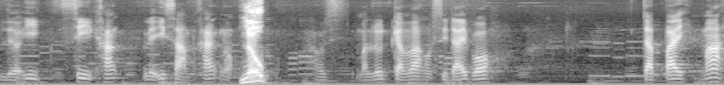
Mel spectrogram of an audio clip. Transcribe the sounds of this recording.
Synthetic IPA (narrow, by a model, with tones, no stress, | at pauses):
lɯ˨˩˦ɐʔiː˨˩k̚ | siː˨˩kʰa˧˥˨ŋ | lɛː˨˦ʔiː˨˩saː˨˦mkʰa˧˥˨ŋnɔ̰˧ʔno˦ | hʰa˧˦˩w | ma˧˥nlu˧˥˩nka˨nwaː˧ɦa˧˦wsi˧˦da˧˩jbɔː˧˦ | t͡ɕa˧pːa˨˩jmaː˧˥˩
